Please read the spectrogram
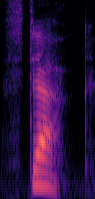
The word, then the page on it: stack: stǽk; スタク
